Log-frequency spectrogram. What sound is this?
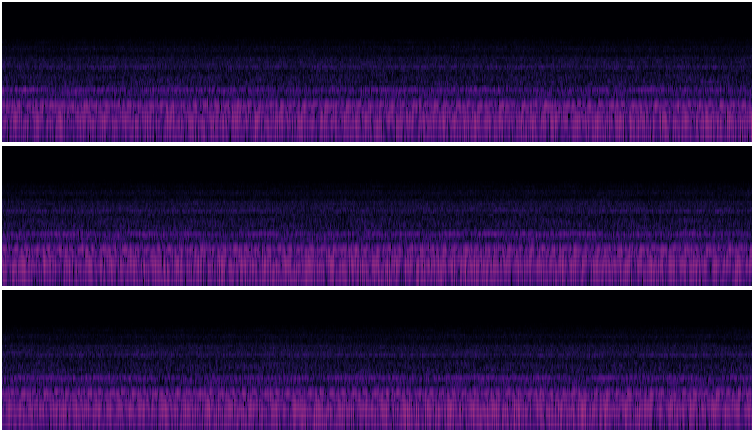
This is a recording of my air dehumidifier that has a strange sound to it, so I decided to process it, and now it sounds like a computer lab^^ Have fun with using it! After some editing it turns out to be loopable (this is the full recording)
